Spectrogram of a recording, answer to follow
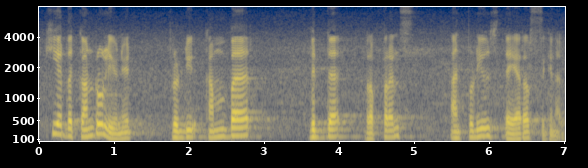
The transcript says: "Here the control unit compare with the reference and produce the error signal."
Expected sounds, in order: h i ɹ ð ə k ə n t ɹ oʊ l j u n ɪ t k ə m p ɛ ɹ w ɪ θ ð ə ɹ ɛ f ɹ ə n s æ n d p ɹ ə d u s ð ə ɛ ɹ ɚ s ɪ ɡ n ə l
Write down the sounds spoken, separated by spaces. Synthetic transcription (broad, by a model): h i ɹ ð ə k ə n t ɹ oʊ l j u n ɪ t k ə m b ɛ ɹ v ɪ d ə ɹ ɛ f ɹ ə n s æ n d p ɹ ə d u s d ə ɛ ɹ ɚ s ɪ ɡ n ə l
